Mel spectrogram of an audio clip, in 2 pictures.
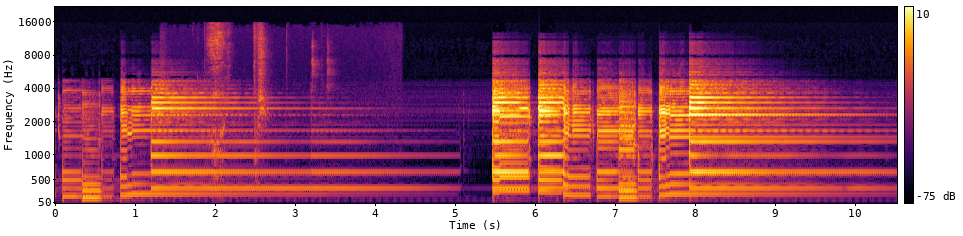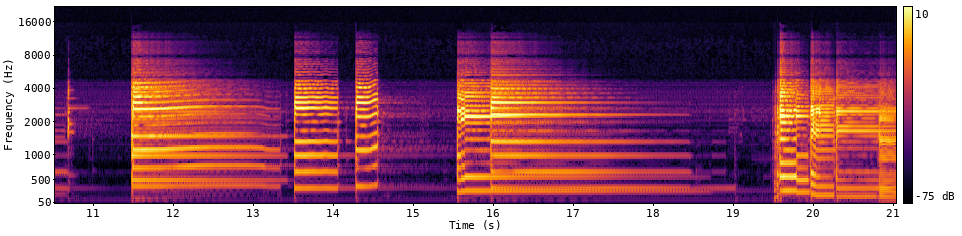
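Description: Fender Mustang electric guitar played through a Klon-style overdrive pedal (KINK FX Femtaur): several short phrases of quick picked notes, each ending on a chord left ringing and fading for a few seconds, with brief silences between.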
